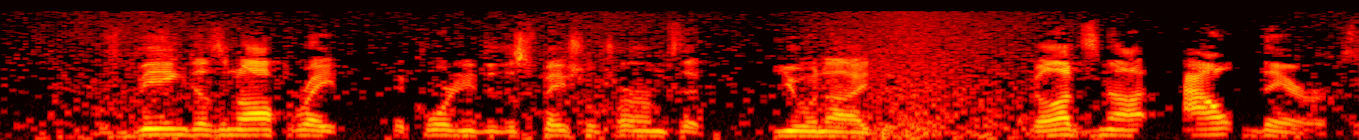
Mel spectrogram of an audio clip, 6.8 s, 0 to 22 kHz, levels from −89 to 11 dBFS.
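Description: Throughout the speech, overdone noise removal cuts individual bands near its noise estimate, so the background breaks into twinkling, warbling specks, unlike a gate's all-band muting.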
